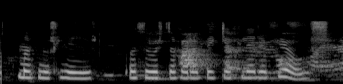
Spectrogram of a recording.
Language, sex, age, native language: Icelandic, female, 11, Icelandic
